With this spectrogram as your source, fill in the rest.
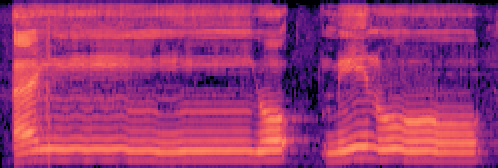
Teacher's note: آگے جی آپ کا ہے ان، لیکن آگے یا حرف عیر ملون ہے تو نون کو یا میں اور غنہ کرنا ہے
